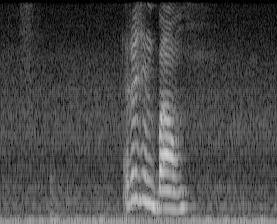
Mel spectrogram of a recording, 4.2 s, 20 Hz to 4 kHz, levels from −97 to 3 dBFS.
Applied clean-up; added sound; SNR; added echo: none; none; none; none.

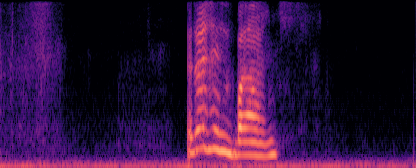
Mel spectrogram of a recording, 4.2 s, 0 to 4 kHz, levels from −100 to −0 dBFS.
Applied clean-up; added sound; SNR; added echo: neural diffusion model UNIVERSE++.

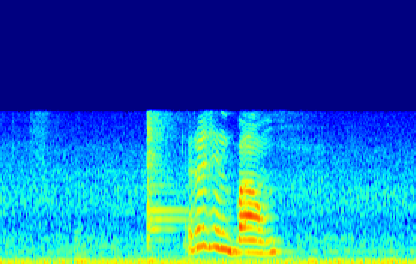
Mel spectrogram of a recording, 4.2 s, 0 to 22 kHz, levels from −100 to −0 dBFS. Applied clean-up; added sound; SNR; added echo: none; Snare drum; 15 dB; none.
